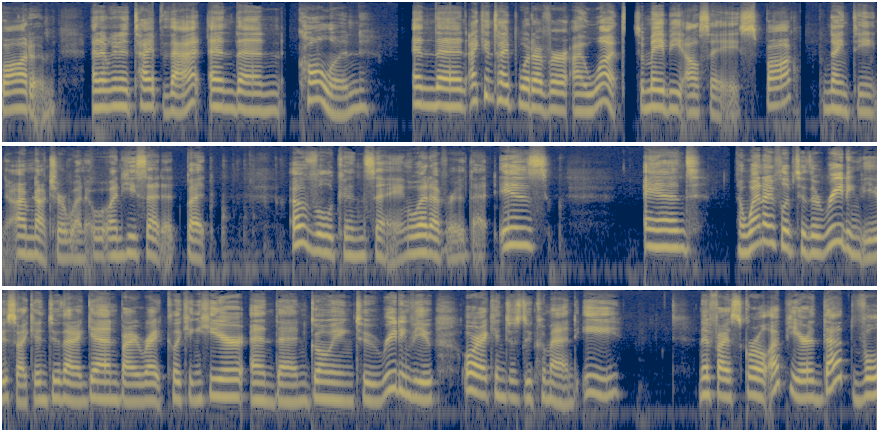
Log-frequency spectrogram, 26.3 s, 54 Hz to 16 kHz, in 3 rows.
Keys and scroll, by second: 0.2 Return, 0.7 super+v, 2.8 shift+;, 4.0 space, 6.4-12.2 typing, 13.2-14.3 typing, 22.5 super+e.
